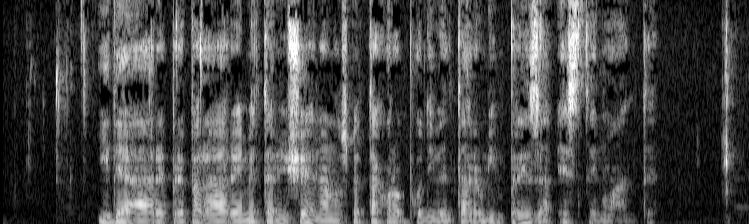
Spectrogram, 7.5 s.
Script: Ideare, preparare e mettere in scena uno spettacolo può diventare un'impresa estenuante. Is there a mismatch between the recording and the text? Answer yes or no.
no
